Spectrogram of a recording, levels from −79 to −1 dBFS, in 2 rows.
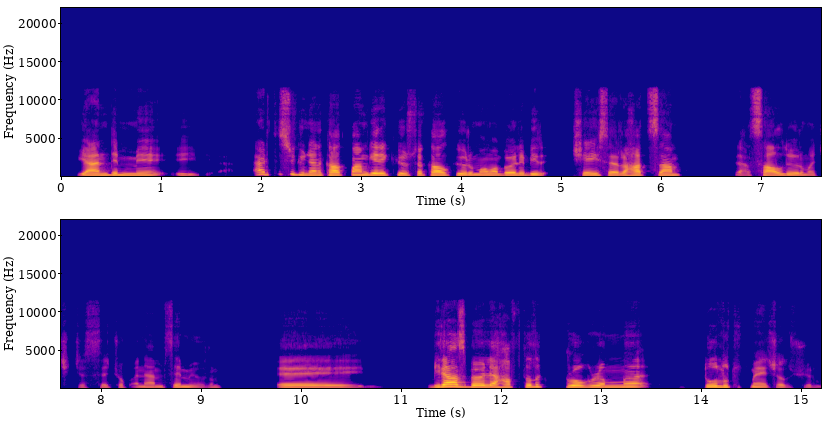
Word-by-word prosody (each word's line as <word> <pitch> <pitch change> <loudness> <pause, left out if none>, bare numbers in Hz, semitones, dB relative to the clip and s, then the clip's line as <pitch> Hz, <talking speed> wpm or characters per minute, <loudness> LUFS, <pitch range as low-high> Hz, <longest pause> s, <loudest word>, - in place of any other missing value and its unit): yendim 185 +6 +2
mi, 180 +1 -4
iii, 85 +1 -13
ya, 90 - -29 0.3
ertesi 280 +2 -5
gün, 220 -4 -3
hani, 180 -1 +1
kalkmam 190 +3 +3
gerekiyorsa 200 -2 +1
kalkıyorum 175 -5 +2
ama 160 0 -1
böyle 165 0 +2
bir 155 0 -2 0.2
şeyse, 160 -4 -2
rahatsam, 170 +5 0 0.6
ya, - - -14
sallıyorum 155 -6 0
açıkçası. 110 +2 -18
Çok 135 -1 -19
önemsemiyorum. 125 0 -10 0.6
Eee, 135 0 -3 0.6
biraz 210 +3 +6
böyle 210 +1 +5
haftalık 205 +5 -1 0.2
programımı 195 +3 +1 0.6
dolu 160 +5 +2
tutmaya 130 -9 -8
çalışıyorum. 110 +1 -15
170 Hz, 110 wpm, -21 LUFS, 135-195 Hz, 0.6 s, biraz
